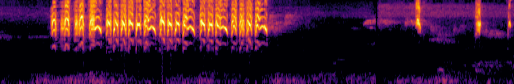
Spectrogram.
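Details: Olive-backed sunbird, locally sogon or sriganti, in full song, used to lure birds and train other cage birds: a fast, sharp, high-pitched trill lasting about two seconds, followed by a few isolated thin chips.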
